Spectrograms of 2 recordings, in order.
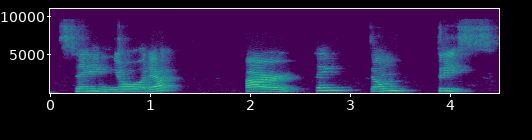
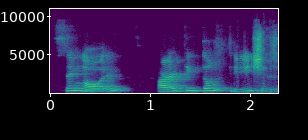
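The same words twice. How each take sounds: First: "Senhora, partem tão tris" very slowly, syllable by syllable; escansão silábica. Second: Said in the usual way. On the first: Shown as a demonstration. ("Senhora, partem tão tris" bem devagar, sílaba por sílaba) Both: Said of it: "Bom, primeiro verso".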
